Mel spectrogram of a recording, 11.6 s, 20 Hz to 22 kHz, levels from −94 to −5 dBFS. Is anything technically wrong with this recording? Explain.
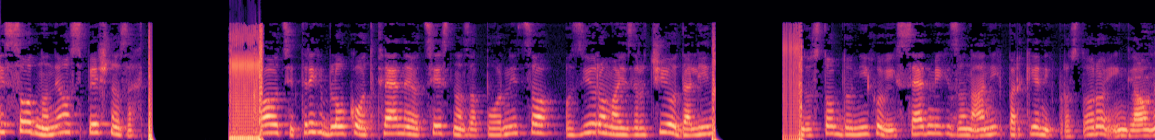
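Yes, there are two problems. Cable pulled and plugged in, 1.49 to 2.62 s and 7.12 to 8.01 s: a live lead is yanked out and reinserted. Each time a pop follows "sodno neuspešno" and "cestno zapornico oziroma izročijo". Then comes near silence for about 1.1 s and 0.8 s, with 50 Hz mains buzz lasting 0.3 s and 0.16 s while only the tip touches. A second pop comes before "treh blokov odklenejo cestno" and "dostop do njihovih sedmih".

Low-bitrate audio saved at a high bitrate, throughout: the speech carries swirly, smeared MP3 artefacts despite the large file. This is likely a 48 kbit/s MP3 re-encoded at 192 kbit/s, which cannot restore what was discarded.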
